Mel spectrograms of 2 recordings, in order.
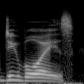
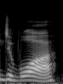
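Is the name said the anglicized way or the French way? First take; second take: anglicized; French. First: The name is said in an anglicized way. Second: The name is said in the French way. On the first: This is the local usage. The speaker calls it wrong. "French names that get mangled" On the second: This follows the original French. The speaker calls it right. "It should be Dubois"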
